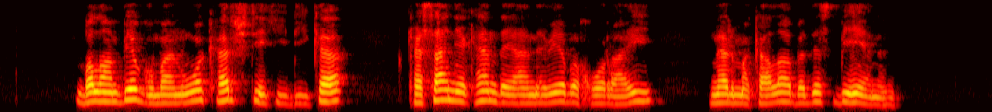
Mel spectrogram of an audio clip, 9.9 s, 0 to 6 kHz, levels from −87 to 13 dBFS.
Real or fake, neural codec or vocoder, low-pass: fake; vocoder, 22.05 kHz, 80 mel bands, WaveNeXt; 5.4 kHz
